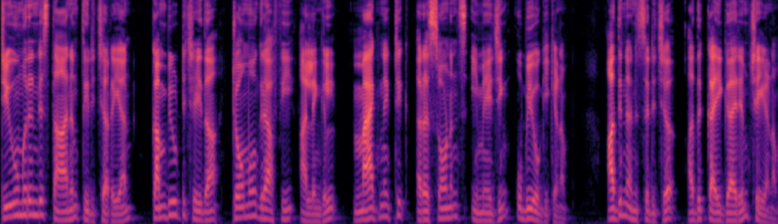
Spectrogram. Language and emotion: Malayalam, neutral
